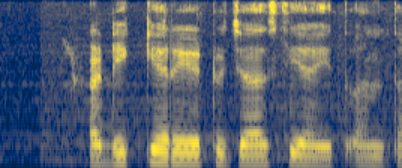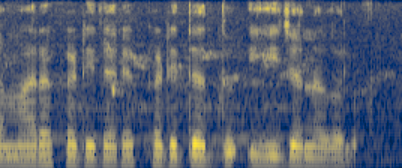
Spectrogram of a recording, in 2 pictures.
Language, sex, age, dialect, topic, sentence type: Kannada, female, 36-40, Coastal/Dakshin, agriculture, statement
